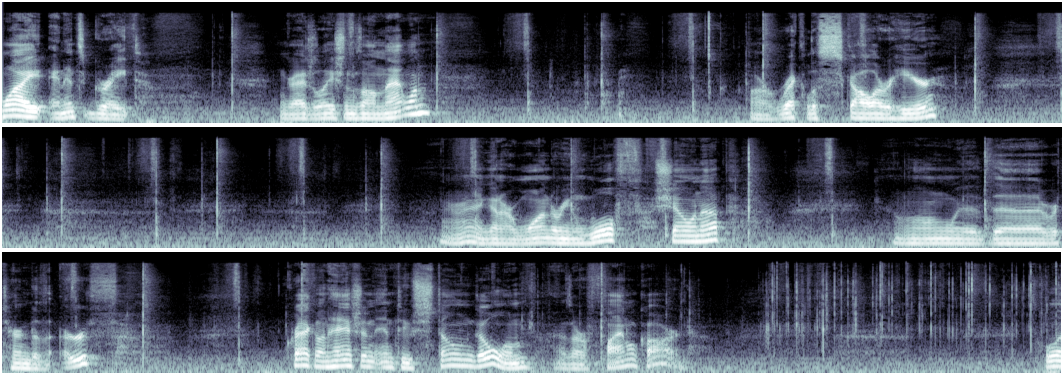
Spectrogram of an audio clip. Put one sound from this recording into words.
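Playing cards rustle and flick softly as they are handled.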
